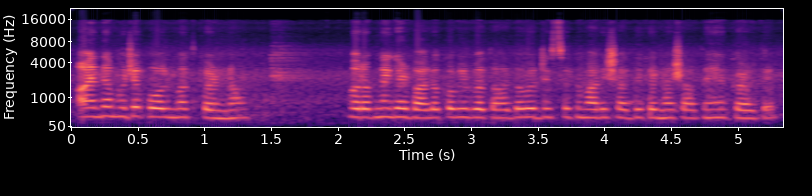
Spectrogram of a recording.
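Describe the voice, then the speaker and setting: A woman's voice: sits high, little pitch movement, lightly acted. A woman voicing a cold, curt young man. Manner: curt and harsh. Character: young man abruptly breaking off engagement, cold. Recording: dull lo-fi with faint hiss.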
